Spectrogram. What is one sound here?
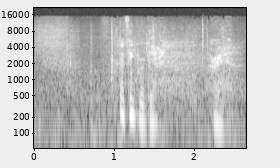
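A second young woman answers briefly.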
